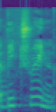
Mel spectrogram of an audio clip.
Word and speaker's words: between: Ý C chúng ta sẽ đọc tới là between, âm thứ hai của cô là âm y dài, trọng âm rơi vào âm tiết thứ hai.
